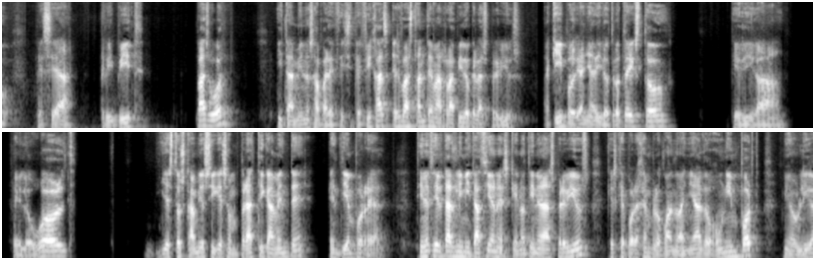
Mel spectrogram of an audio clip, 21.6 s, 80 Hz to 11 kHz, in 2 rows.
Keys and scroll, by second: 8.9 Return.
